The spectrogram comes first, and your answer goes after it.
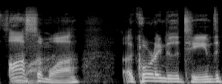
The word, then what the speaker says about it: Asamoah: It is pronounced Asamoah, according to the team.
